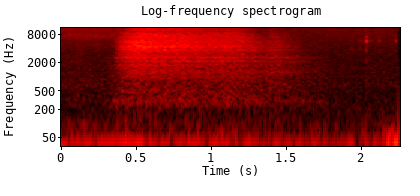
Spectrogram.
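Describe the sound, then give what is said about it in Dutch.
A slow, calm breath drawn in during a guided breathing exercise: a single soft, airy inhale lasting about a second, heard alone. “Adem rustig in. En adem rustig uit. We doen het nog één keer. Adem in.”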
